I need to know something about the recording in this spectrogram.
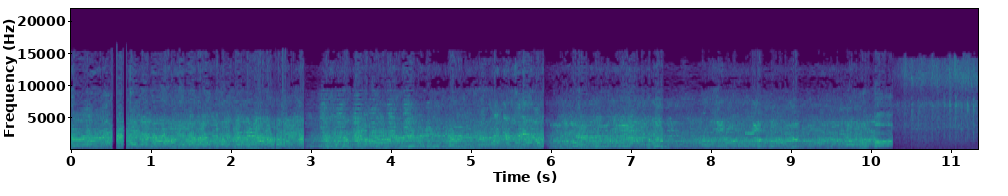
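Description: A crowd of women shouts and talks loudly.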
